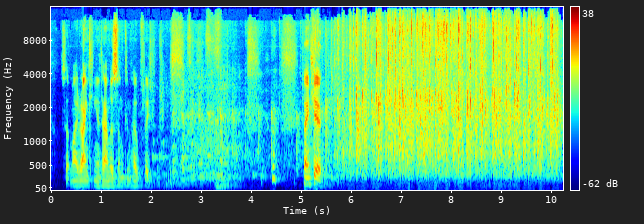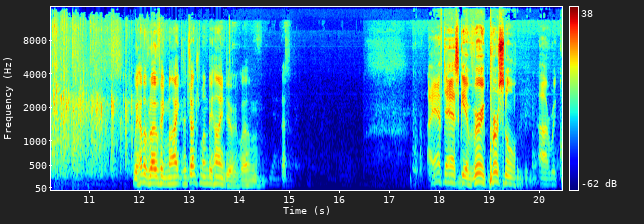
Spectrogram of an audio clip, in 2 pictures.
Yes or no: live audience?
yes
